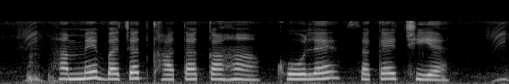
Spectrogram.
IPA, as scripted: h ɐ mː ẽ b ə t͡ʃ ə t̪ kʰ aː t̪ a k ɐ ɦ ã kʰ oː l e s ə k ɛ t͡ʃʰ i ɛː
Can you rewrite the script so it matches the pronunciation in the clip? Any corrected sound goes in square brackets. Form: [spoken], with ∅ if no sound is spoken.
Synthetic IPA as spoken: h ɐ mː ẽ b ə t͡ʃ ə t̪ kʰ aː t̪ a k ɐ ɦ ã kʰ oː l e s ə k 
